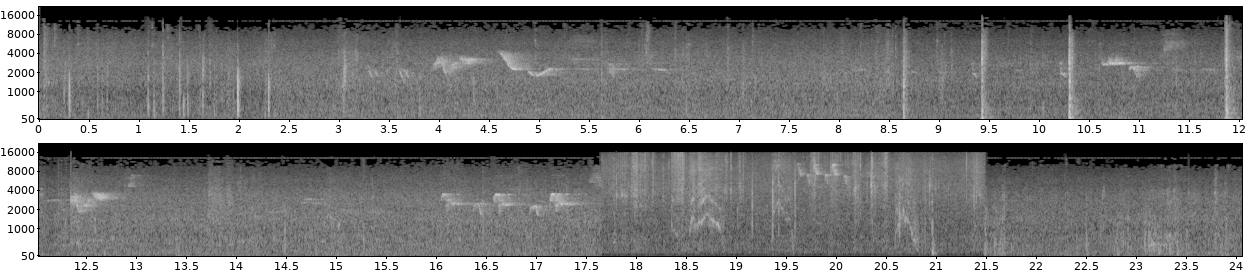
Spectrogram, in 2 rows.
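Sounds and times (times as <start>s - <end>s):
steady hiss of rain: 0.0s - 24.0s
birds chirping: 8.0s - 13.2s, 16.0s - 21.5s.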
